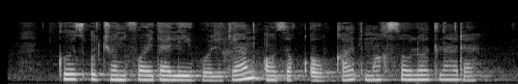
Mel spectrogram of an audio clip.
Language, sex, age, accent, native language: Uzbek, female, 19-29, Buxoro, Uzbek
